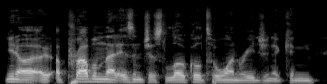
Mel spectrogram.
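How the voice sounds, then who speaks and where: A man's voice: on the low side, brisk, no room sound, clean studio sound. A man co-hosting a podcast, explaining startup news in an articulate, semi-scripted way. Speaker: podcast co-host.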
